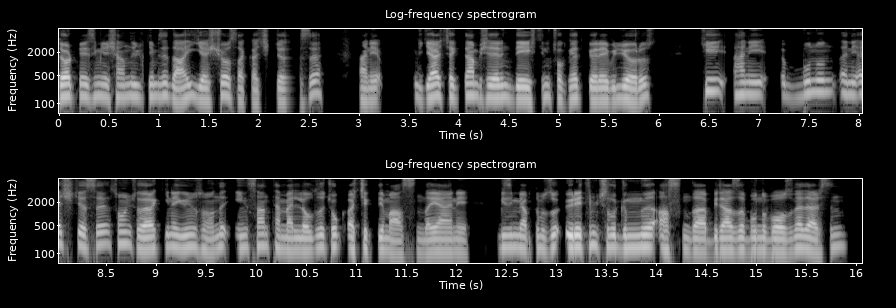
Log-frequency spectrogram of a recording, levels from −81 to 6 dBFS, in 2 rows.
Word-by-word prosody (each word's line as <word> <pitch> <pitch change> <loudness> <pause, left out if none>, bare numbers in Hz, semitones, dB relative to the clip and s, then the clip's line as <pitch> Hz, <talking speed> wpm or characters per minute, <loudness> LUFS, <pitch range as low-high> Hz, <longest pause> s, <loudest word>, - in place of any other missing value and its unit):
4 155 0 +6
mevsim 155 0 -1
yaşandığı 150 +1 -2
ülkemizde 155 +1 -2
dahi 135 +4 +1
yaşıyorsak 125 +1 -1
açıkçası, 115 - -5 0.4
hani, 125 0 -1 0.4
gerçekten 150 +2 +2
bir 135 - -6
şeylerin 145 -1 +2
değiştiğini 130 +3 +1
çok 135 -2 -5
net 135 -1 -2
görebiliyoruz 125 +2 +2 0.4
ki, 210 -3 -1
hani, 175 +1 -1
e, - - -8 0.2
bunun, 185 +7 -3
hani 175 -2 -2
açıkçası 170 0 -1
sonuç 180 -3 -2
olarak 130 0 +5
yine 150 -1 +1
günün 145 +2 +1
sonunda 135 +2 -2
insan 145 +2 -2
temelli 125 -3 0
olduğu 120 +3 +1
da 145 - +2
çok 150 +2 -1
açık, 130 0 -1
değil 125 - +1
mi, 110 - +1
aslında? 105 +2 -2
Yani 115 -1 +1 0.3
bizim 145 0 0
yaptığımız 135 -1 -2
o 150 - +3
üretim 150 +2 +6
çılgınlığı 145 +1 +2
aslında 120 -4 0
biraz 125 -1 +3
da 125 - 0
bunu 125 -1 -1
bozdu. 115 +2 +3
Ne 140 - +4
dersin? 135 +5 0
140 Hz, 180 wpm, -21 LUFS, 125-150 Hz, 0.4 s, 4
